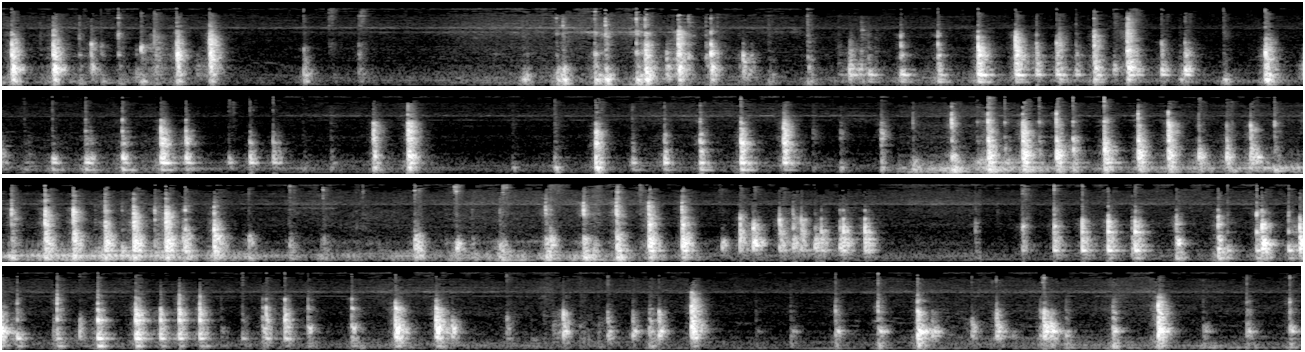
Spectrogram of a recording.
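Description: Claw hammers nailing metal strips onto the board joints of a wooden feeding tray: quick ringing taps in bursts of rapid blows with short pauses between, at times two hammers at once.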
